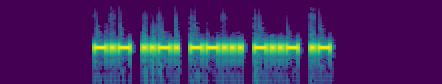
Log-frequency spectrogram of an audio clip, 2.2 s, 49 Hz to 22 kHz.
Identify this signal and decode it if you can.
Morse code, heard as a keyed tone, about 57 wpm, 700 Hz. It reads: KF7XA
